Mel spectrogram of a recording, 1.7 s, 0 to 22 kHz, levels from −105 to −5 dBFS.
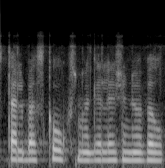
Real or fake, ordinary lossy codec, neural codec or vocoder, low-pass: real; Opus, 16 kbps; none; 7.2 kHz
